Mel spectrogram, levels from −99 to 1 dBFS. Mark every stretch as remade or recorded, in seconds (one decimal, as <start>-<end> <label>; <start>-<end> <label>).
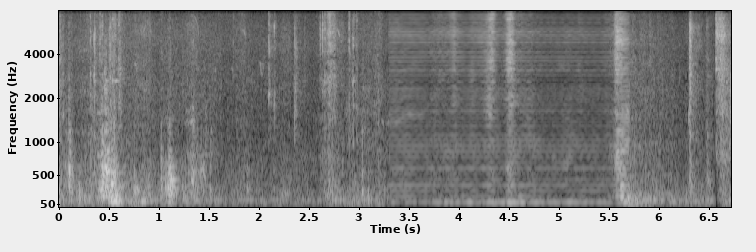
0.0-3.3 recorded; 3.3-5.7 remade; 5.7-6.7 recorded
